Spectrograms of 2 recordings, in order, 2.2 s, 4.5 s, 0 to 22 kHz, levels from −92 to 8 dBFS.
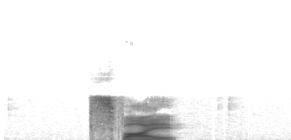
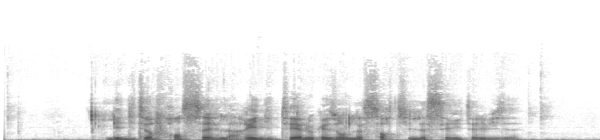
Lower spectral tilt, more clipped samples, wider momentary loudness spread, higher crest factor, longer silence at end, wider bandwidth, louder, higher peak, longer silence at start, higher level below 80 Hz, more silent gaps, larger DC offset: second, -2.5 dB/octave vs -5 dB/octave; neither; first, 14 LU vs 10 LU; about the same, 24 dB vs 20 dB; first, 0.9 s vs 0 s; second, 10.5 kHz vs 13 kHz; first, -23 LUFS vs -30 LUFS; first, -4 dBFS vs -12 dBFS; first, 0.65 s vs 0 s; second, -68 dBFS vs -46 dBFS; neither; neither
